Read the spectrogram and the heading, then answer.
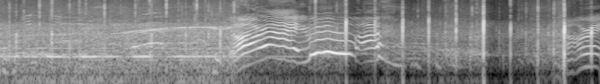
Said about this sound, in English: But can you, guys, give them one more round of applause.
